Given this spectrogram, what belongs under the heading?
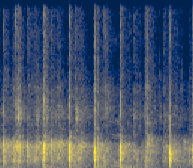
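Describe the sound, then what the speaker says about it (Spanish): A church congregation claps for Christ in a steady, evenly spaced rhythm, each sharp clap ringing out roughly every third of a second at moderate loudness. "Dar un aplauso a Cristo"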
